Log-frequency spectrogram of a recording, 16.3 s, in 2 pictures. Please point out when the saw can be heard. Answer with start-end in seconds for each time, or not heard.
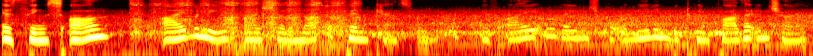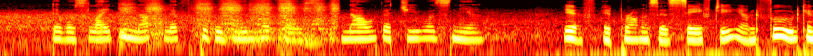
1.2-3.6, 9.3-11.6.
